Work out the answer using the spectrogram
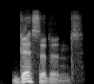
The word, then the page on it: decedent: British English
